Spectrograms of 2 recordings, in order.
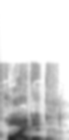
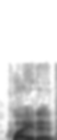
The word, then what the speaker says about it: Whited: Is it Brandon Whited? – It's whited. – Whited. Brandon Whited.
